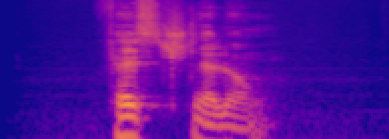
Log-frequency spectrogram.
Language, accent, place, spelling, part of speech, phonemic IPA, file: German, Germany, Berlin, Feststellung, noun, /ˈfɛstˌʃtɛlʊŋ/, De-Feststellung.ogg
- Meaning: 1. finding, assessment, discovery 2. statement 3. determination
